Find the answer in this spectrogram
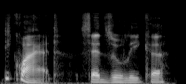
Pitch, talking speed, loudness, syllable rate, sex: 105 Hz, 130 wpm, -21 LUFS, 3.9 syllables/s, male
